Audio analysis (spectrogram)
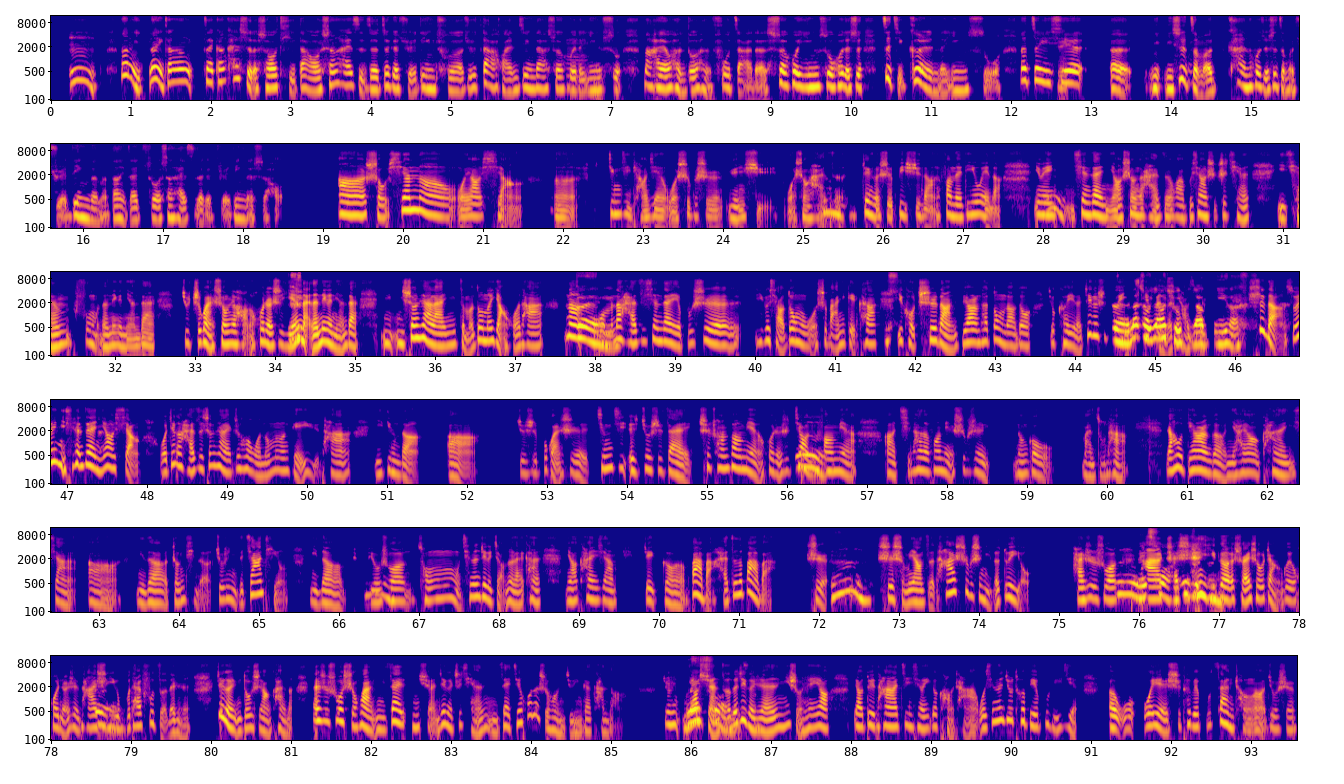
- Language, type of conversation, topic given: Chinese, podcast, 你对是否生孩子这个决定怎么看？
- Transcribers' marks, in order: laugh; laughing while speaking: "你现在"; laugh; laughing while speaking: "是一个"; laugh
